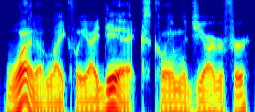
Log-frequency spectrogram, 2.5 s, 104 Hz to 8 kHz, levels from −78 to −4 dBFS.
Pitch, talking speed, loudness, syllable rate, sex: 90 Hz, 165 wpm, -19 LUFS, 5.8 syllables/s, male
